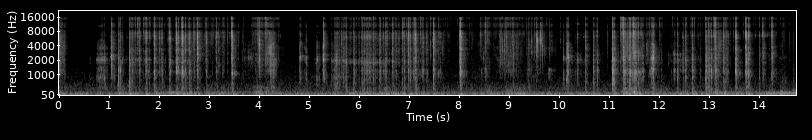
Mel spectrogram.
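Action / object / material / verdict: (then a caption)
scrape / bar of soap scraped with a blade / soap / none. A blade scrapes flaky curls off a solid rectangular yellow bar of dry soap held in the hand. Quiet, dry, crackly scraping strokes come in quick bursts, bright and papery with little low end, each tiny crunch stopping almost at once.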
